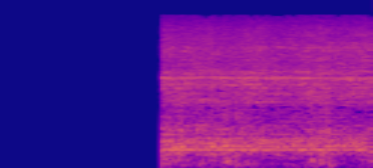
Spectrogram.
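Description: Silence for about a second, then an electric hand mixer cuts in suddenly, running steadily with a high whine as its beaters whip an egg and sugar batter.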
